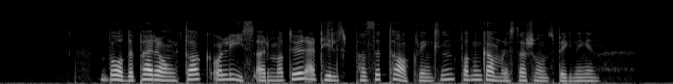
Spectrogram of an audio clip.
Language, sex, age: Norwegian, female, 24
